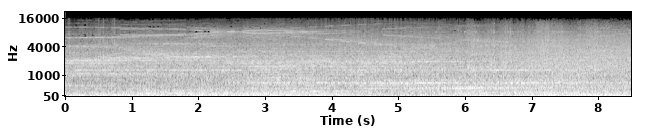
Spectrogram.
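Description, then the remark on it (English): A distorted bytebeat synthesizer patch roars in a dense, steady wall of gritty noise with faint whining tones threaded through, loud and unbroken for the whole stretch, with no voices. “We could CV the mix on the distortion. I kind of love the doom vibe.”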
